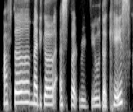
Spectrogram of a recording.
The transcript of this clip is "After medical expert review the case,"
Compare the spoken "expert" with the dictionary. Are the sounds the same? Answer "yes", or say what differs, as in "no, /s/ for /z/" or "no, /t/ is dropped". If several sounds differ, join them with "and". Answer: no, /k/ is dropped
